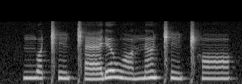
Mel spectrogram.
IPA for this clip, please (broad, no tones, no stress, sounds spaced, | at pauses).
ŋʷ ʌ ǁ ĩ ǁ æ ɾʲ ʌ w ɔ̃ n ə̃ ǁ ĩ ǁʰ ɔ̃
